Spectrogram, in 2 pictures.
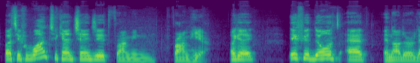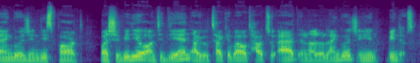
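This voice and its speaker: Seated at a desk in an indoor room, a young tutorial host whose native tongue is Persian walks through a computer process into an external microphone. He sounds animated, medium-pitched, and normal in speed, checking in with frequent "okay?"s, his grammar marked as non-native.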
